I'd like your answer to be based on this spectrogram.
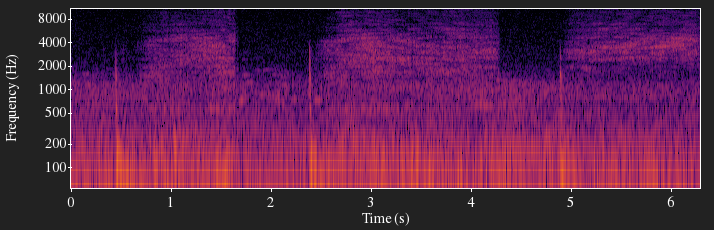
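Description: A short white piece of chalk held in the fingertips is rubbed and scratched in long curved strokes across a flat blackboard in a wooden frame. A steady dry, raspy scraping with bright hiss runs throughout. Three small taps mark where the chalk meets the board.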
